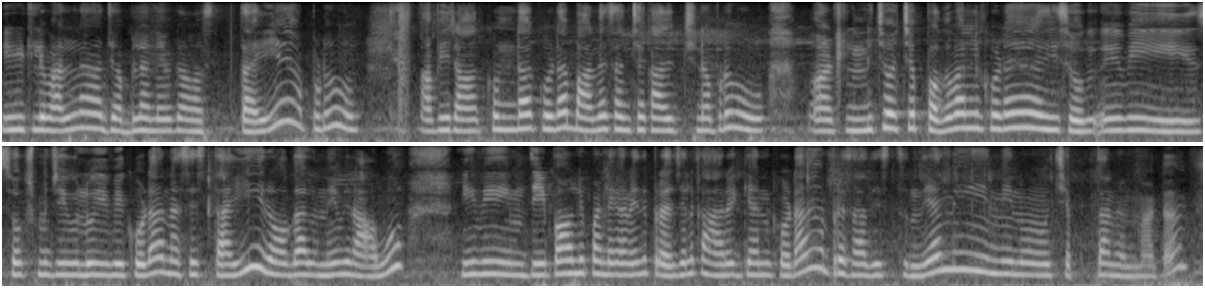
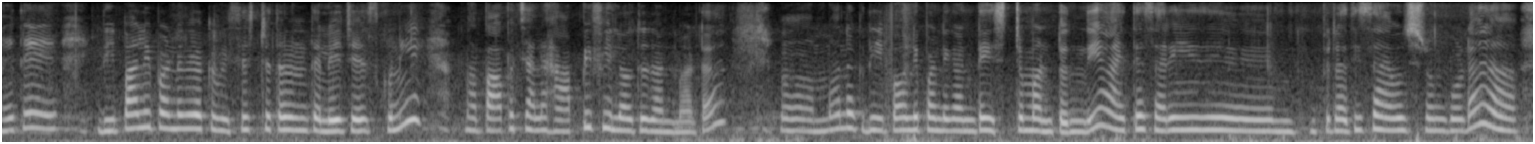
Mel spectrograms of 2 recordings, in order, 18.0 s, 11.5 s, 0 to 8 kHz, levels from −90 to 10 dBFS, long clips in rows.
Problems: none marked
